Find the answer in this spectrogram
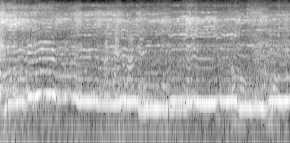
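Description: Male soul singer's high falsetto holding long notes over a live band, stepping down in pitch and back up.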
